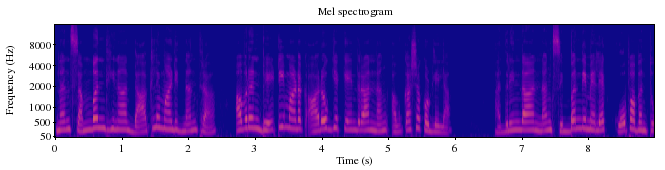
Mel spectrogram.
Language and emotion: Kannada, angry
